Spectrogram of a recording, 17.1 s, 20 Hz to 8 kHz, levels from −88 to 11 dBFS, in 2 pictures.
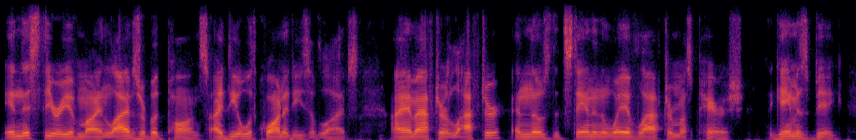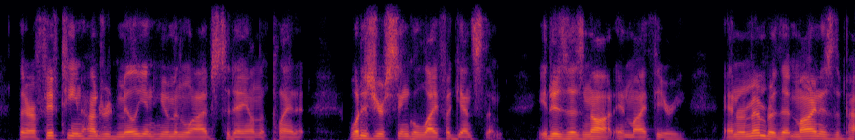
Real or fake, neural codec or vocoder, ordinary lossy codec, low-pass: real; none; Opus, 32 kbps; 7.2 kHz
